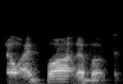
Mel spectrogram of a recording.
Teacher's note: Bought is what you're trying to emphasize here.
